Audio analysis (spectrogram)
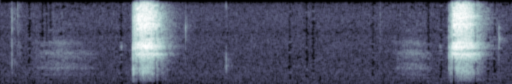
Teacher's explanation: This sound is made with a t and a sh produced together. We lift the tip of the tongue up to behind our front teeth, round our lips and turn our voice off. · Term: ch sound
